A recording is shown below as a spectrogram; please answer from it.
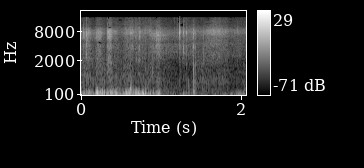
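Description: A few faint, irregular taps and knocks over a low hiss.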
